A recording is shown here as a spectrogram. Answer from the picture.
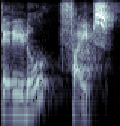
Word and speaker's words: Pteridophytes: are considering as terridotes it starts with the letter p but the letter p is silent here it pronounces as the terriotes it comes in the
